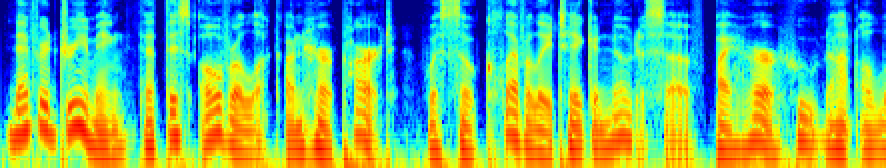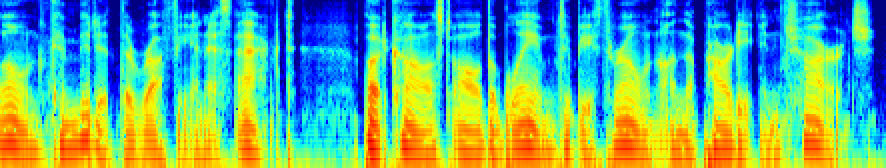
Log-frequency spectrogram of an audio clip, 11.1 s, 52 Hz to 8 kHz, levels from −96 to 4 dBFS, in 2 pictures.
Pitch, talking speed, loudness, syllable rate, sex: 95 Hz, 195 wpm, -20 LUFS, 5.5 syllables/s, male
